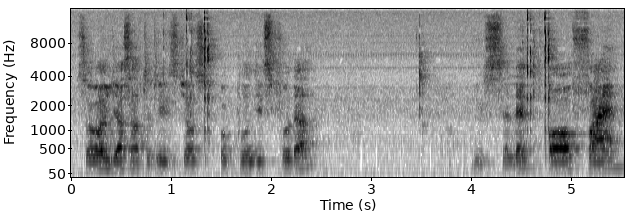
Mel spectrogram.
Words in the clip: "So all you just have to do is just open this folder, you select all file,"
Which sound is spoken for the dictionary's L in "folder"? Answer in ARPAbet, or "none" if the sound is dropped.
none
